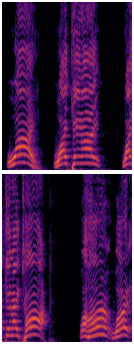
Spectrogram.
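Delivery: high, indignant complaining; mock outraged why; whiny manager protest. Manager voiced arguing, ejected.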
